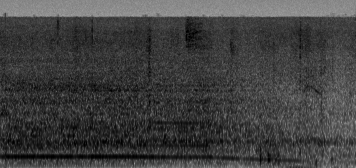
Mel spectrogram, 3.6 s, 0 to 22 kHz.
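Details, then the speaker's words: Autoterm Air 2D diesel heater in a 1988 Mercedes 310 T1 van, after being switched off: the steady fan whine drops in pitch and fades away, about two to three minutes to fully stop; normal shutdown cycle. "okay now it's quiet so it took about two or three minutes until it really finally shut down"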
